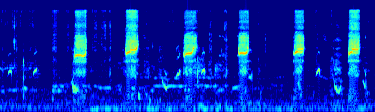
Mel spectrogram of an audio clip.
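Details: Grey francolin, known locally as irani teetar, gives six loud, shrill, high-pitched calls at intervals under a second, with faint chirps from small birds in between.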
